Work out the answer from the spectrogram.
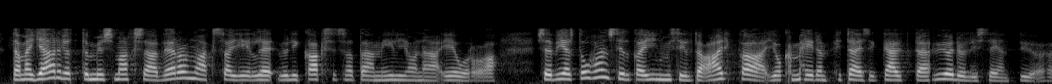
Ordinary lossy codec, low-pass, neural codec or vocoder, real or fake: none; 5.4 kHz; codec, 16 kHz in and 24 kHz out, 0.6 kbps, FocalCodec, streaming, 2048 codes; fake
